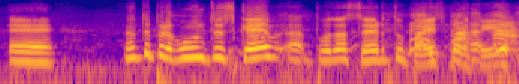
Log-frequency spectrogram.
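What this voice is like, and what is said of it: Put-on Galician accent, sounding Portuguese. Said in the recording (Spanish): “Venga, ahora en gallego. Lee la frase en gallego. ... Es que me varían los acentos. ... Ah, pero ¿era gallego en serio? ... No, no, yo creo que era más portugués.”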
